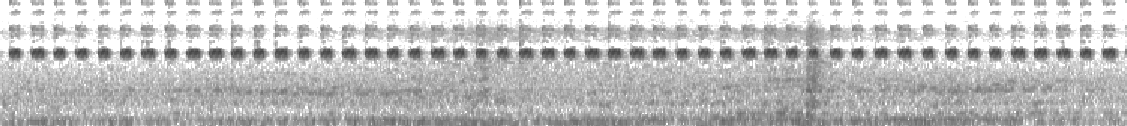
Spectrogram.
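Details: Cricket calling for love in the night before dawn, rapid evenly spaced high-pitched chirps running throughout, with a faint low rumble and one brief click.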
